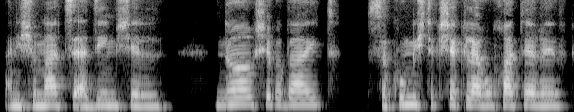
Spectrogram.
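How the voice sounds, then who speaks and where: A woman lecturer speaking from home through a computer mic, guiding listeners through a grounding exercise in a slow, measured way with soft pauses. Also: fairly low pitch, steady tone. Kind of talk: calm guided lecture. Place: home room.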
